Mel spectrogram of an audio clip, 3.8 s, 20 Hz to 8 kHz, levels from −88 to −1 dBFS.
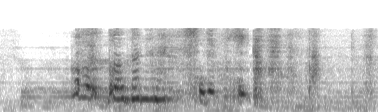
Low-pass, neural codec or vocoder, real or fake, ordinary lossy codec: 7.2 kHz; codec, 24 kHz, 1 kbps, SNAC; fake; AAC, 16 kbps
